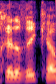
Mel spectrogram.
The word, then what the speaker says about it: Frederica: Are you sure you don't just Frederica would be spelled with a K? No, not not necessarily if it's in the Latin tradition because in Latin the C is pronounced as a K.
